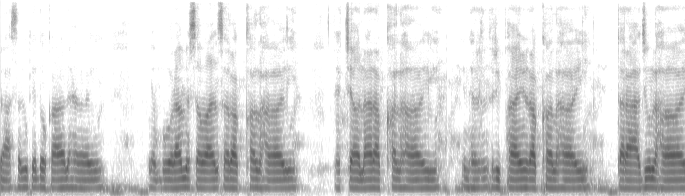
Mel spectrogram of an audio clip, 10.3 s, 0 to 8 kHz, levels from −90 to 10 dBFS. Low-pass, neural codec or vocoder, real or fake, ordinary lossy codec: none; codec, 16 kHz, 4 kbps, FunCodec, trained on LibriTTS, 50 frames a second; fake; none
